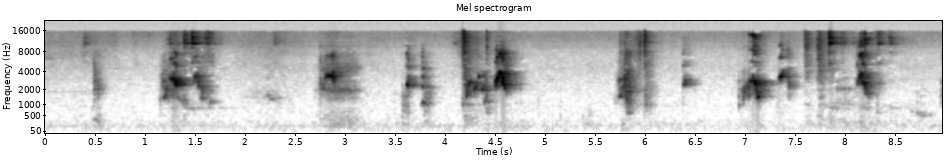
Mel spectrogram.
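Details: Pet budgerigars, a pair kept in a cage at home, recorded in November 2024, chattering in scattered bursts of scratchy, buzzy notes with short squeaks and pauses, over a steady low room hum.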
